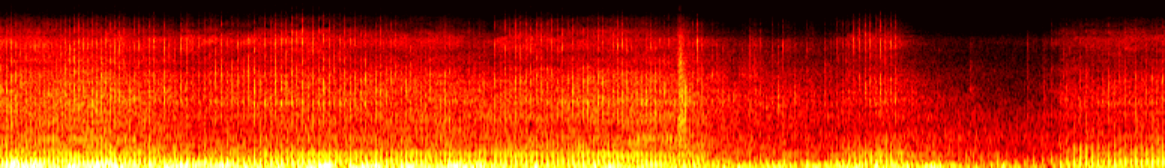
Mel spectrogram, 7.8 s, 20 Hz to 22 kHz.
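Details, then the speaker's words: 1986 Yamaha Moto4 YFM200DX ATV, sputtering under throttle and idling poorly: uneven putters and burps, surging then nearly dying; rough running blamed on a dirty carburetor, carb to be removed and cleaned. "it's still burping pretty good it sounds like"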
